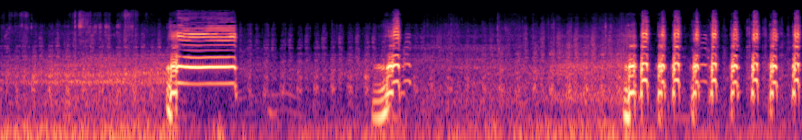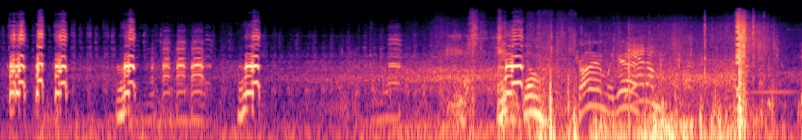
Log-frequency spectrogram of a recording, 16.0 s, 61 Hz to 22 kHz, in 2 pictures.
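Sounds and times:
goose honking: 1.6 - 2.4, 3.7 - 4.2, 6.2 - 10.8, 11.6 - 12.1, 13.0 - 13.3.

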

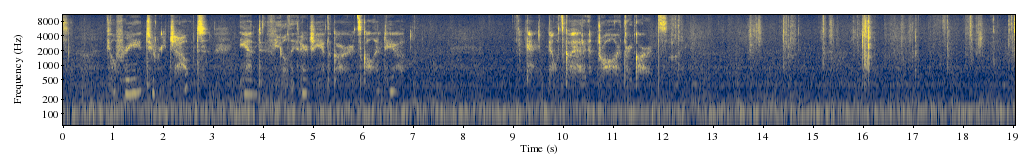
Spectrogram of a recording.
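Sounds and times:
steady low hum: 0.0 - 19.0
soft whispering: 0.8 - 7.1, 9.0 - 12.9
cards tapping and clicking: 13.8 - 19.0.

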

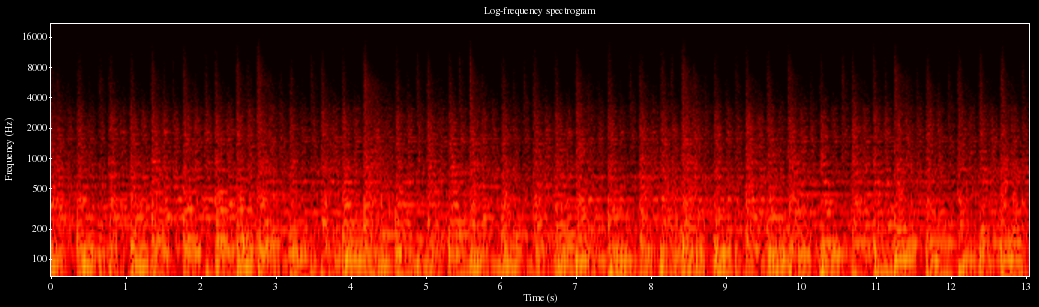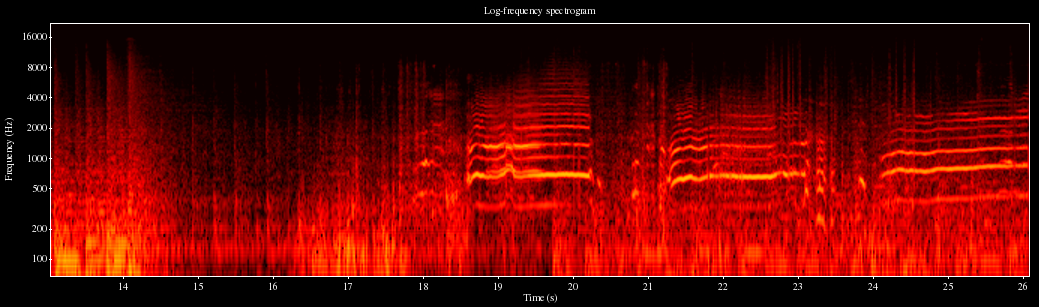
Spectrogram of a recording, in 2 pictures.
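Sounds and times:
person yelling: 24.1 - 26.0.

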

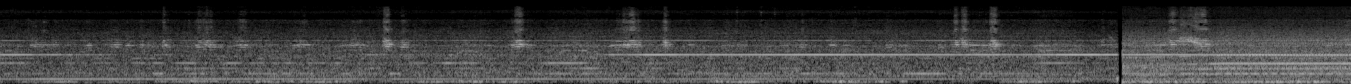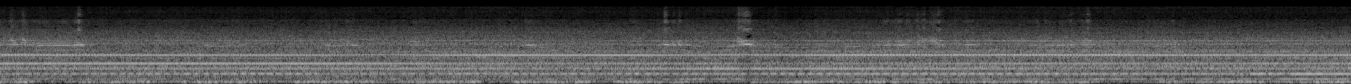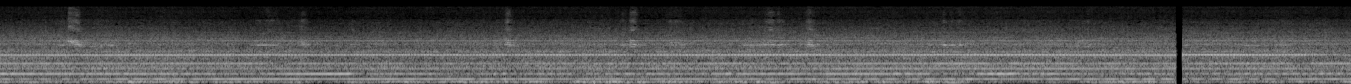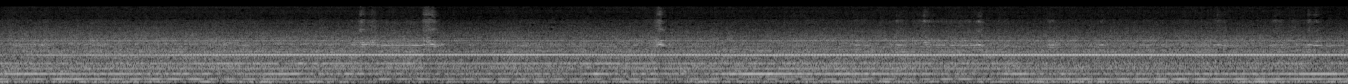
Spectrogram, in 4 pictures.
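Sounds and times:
router spindle whine: 0.0 - 54.0.

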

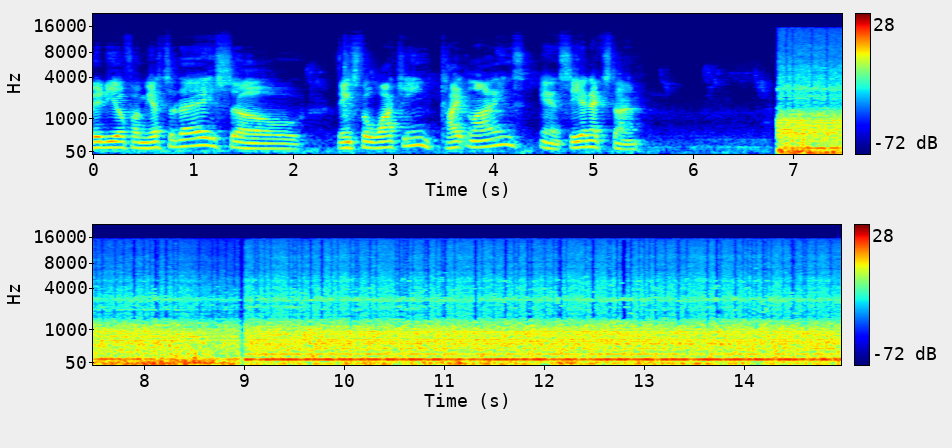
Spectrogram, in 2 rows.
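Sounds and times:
outboard motor drone: 6.9 - 14.9.

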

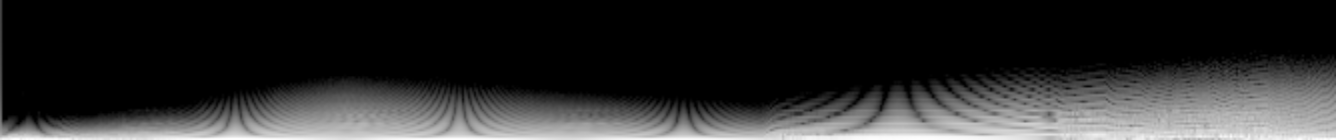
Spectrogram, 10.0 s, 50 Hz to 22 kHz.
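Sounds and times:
buzzy low synthesizer note: 0.0 - 10.0.

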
